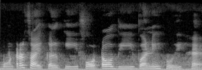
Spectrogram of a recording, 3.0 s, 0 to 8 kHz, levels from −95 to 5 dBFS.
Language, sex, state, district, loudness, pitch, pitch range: Hindi, female, Punjab, Pathankot, -18 LUFS, 200 Hz, 185-210 Hz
